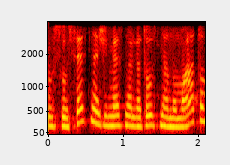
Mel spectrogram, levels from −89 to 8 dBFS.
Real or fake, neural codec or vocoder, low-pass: real; none; 3.6 kHz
